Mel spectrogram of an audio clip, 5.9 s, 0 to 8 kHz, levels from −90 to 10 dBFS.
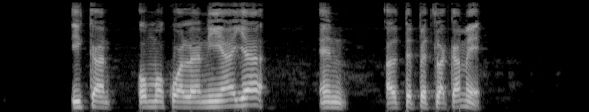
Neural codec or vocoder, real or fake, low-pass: none; real; 7.2 kHz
